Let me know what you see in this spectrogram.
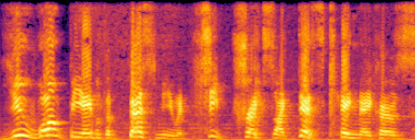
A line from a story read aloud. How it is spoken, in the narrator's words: snarls and says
